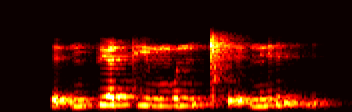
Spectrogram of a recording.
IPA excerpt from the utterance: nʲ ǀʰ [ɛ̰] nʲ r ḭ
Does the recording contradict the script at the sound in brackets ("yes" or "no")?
yes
